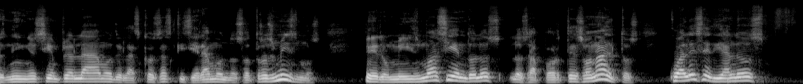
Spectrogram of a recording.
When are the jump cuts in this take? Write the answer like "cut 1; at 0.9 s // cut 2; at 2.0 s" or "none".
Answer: none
